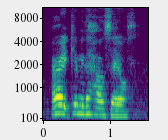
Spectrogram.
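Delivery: spoken through a sigh. Giving in and ordering the house ale: sighing. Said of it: "just gonna just sigh and be like".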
